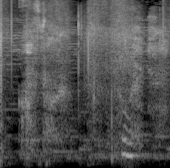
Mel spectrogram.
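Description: Quiet, whispered or muttered speech from a boy, with a clearer spoken voice starting near the end.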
